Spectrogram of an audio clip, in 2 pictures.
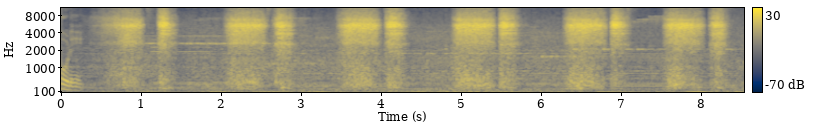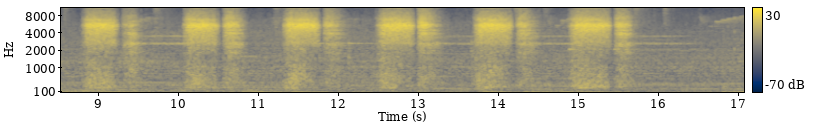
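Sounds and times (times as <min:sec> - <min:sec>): woman breathing forcefully through nose: 0:00.4 - 0:16.5.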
